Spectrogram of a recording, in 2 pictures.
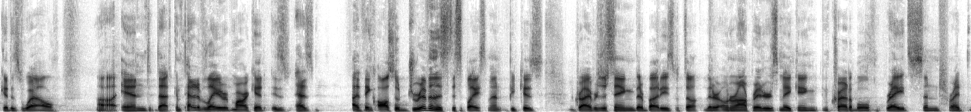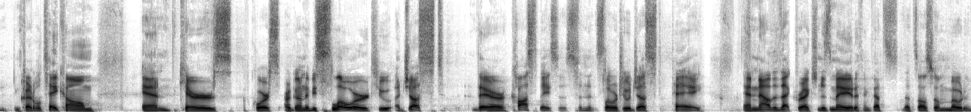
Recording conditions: busy venue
